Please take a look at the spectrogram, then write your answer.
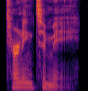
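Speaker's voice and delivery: ordinary delivery, nothing marked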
